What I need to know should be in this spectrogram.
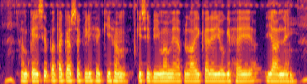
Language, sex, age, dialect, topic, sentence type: Magahi, male, 25-30, Central/Standard, banking, question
